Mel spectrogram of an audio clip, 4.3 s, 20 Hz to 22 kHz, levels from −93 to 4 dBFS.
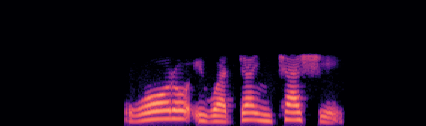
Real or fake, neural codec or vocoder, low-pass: real; none; 3.6 kHz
